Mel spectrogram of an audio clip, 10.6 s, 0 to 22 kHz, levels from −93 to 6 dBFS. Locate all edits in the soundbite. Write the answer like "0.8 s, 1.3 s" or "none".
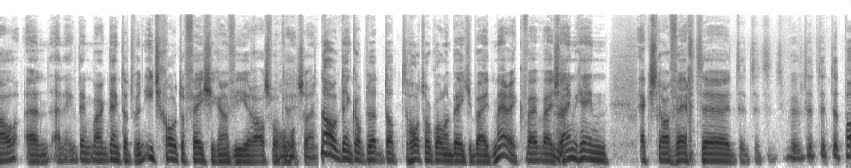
4.0 s, 8.0 s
